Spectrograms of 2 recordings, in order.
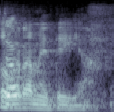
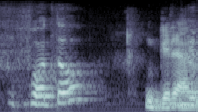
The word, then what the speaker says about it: fotogrametría: Has dicho esa palabra que a mí me cuesta pronunciar. Foto. – Fotogrametría. – A ver, vamos por partes. Fotogrametría.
